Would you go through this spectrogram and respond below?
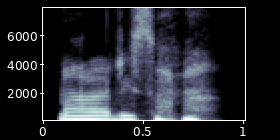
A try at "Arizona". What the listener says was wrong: Not Arizona. Why did you say it with the Spanish accent? Not Arizona. No, your accent slipped out.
